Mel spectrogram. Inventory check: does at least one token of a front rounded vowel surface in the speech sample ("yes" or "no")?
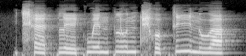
no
